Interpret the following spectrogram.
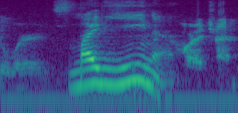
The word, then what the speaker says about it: Mightyena: Mightyena. That's awful. I'm losing my ability to say words. Mightyena. Or I try and pronounce it.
